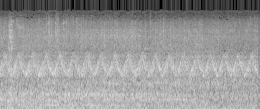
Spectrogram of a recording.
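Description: Electronic alarm siren warbling rapidly up and down, about three sweeps a second, over the rumble of street traffic.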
